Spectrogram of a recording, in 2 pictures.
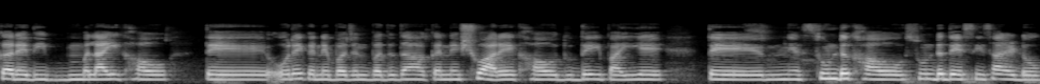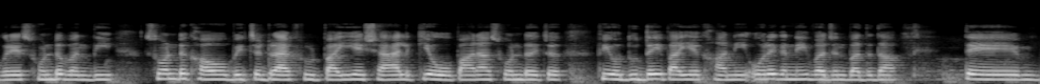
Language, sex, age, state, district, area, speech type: Dogri, female, 30-45, Jammu and Kashmir, Reasi, rural, spontaneous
